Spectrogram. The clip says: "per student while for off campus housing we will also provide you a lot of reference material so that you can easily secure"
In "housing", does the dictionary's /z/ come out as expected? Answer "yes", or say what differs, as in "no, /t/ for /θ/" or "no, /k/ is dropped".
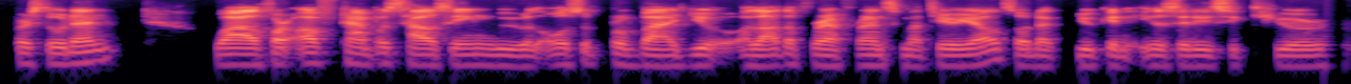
no, /s/ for /z/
